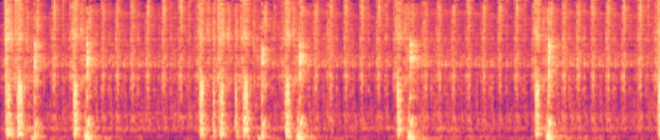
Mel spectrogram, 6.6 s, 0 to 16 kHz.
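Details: OKMO Retrol B02 miniature petrol hit-and-miss engine, first start, running on 25:1 shellite with Marvel Mystery Oil: crisp firing pops about every second with lighter clicks between, steady even rhythm; healthy hit-and-miss running.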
